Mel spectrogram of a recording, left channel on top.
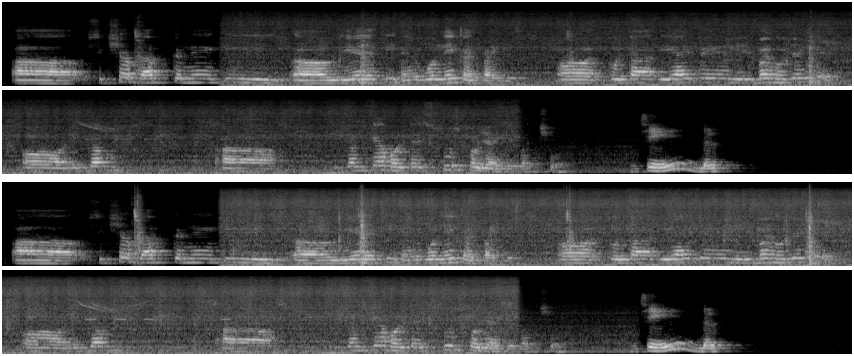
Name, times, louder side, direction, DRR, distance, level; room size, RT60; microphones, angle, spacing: voice 1, 0.1-5.2 5.5-8.4 8.7-9.8 10.7-11.3 11.8-14.1, left 1 dB, 50° left, 1 dB, 1.9 m, -23 dB
Microwave oven, 1.3-1.6 2.6-2.7 3.1-4.2 4.7-5.1 5.5-5.9 7.2-8.7 9.0-10.1 10.6-14.9, right 7 dB, 90° right, 0.6 m, -36 dB
sound 1, 2.2-13.7, right 5 dB, 45° right, 0.9 m, -34 dB
voice 2, 14.8-15.7, right 1 dB, 10° right, 7 dB, 0.4 m, -20 dB
9.7 x 3.3 x 6.1 m, 0.43 s
head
